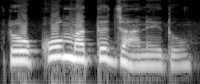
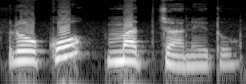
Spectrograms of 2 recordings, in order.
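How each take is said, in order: First: It is said with no pause inside. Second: It has a pause right after roko. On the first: The meaning is unclear. "अब ये वाला वाक्य बोलने पर कुछ अर्थ स्पष्ट हो रहा है? नहीं" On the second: Stop the person; do not let them go. "यानी जो व्यक्ति है उसे रोक लो, जाने ना दो"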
